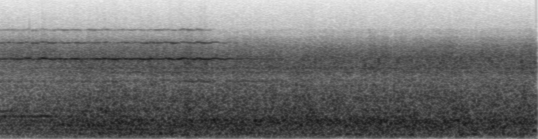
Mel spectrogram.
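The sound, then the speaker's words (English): Big, shiny electric commuter train cars brake to a stop along a platform, the steady rumble overlaid by high, thin wheel squeals that fade out partway through while the low roar continues. No one speaks. “They exchange idle small talk till the big, shiny electric cars skitter to a stop along the platform and they scatter aboard and scramble for seats.”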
